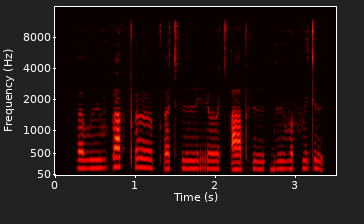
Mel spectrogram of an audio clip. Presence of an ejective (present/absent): present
